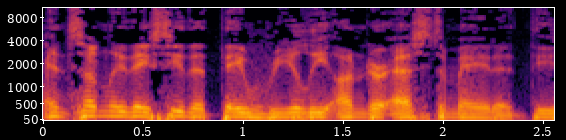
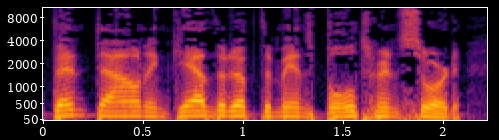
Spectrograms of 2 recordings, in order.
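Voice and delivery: normal talking voice

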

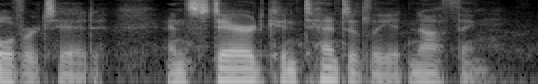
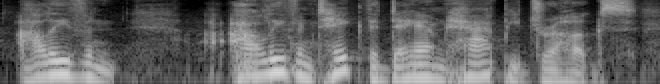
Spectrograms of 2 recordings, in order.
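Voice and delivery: higher, louder desperate pleading; trembling plea; 7 semitones higher, 4 dB louder than usual. A narrator's reading. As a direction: beg desperately, stumbling and restarting. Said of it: "his voice trembling".

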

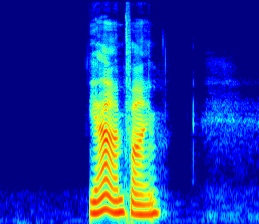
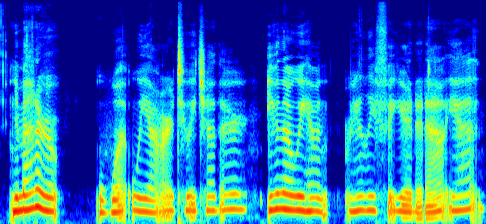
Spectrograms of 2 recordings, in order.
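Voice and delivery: gently admitting you missed them; making up. Acted.

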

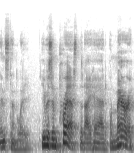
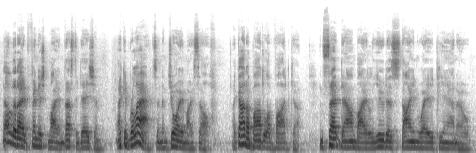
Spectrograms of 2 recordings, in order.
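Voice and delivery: usual speaking voice

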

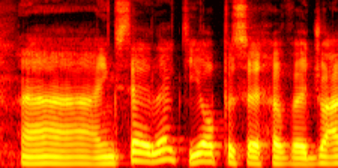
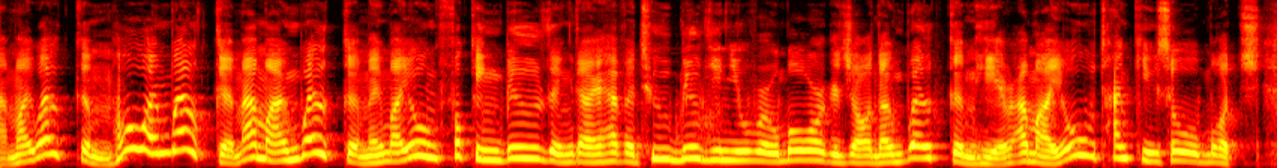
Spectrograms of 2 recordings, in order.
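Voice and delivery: higher-pitched, sarcastic protest; mock indignation; 7 semitones higher than usual. Barman retorts to the cat about his own building, mock indignant. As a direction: play the affronted barman, voice pitched up. Barman takes offence at "You're welcome.

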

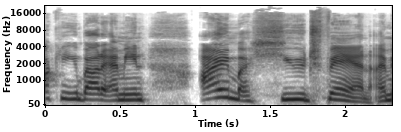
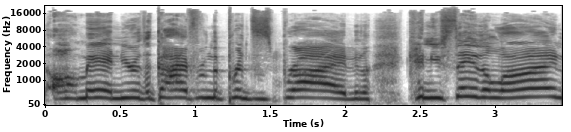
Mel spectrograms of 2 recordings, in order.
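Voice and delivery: higher, gushing fan voice; excited fan; 6 semitones higher than usual. Retold or imitated. Fan meeting the actor from The Princess Bride, mock gushing. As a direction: imitate a starstruck fan asking a favour. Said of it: "people coming up to me and saying".

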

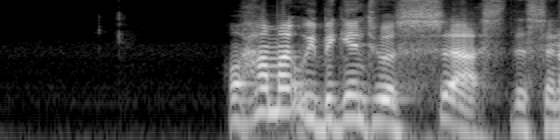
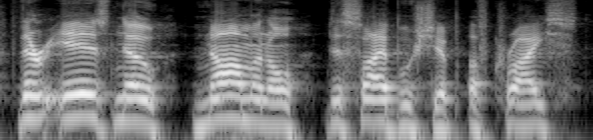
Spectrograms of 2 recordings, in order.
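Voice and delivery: normal talking voice

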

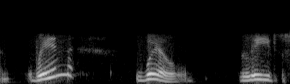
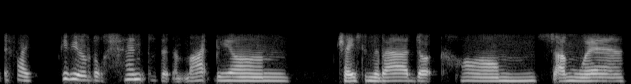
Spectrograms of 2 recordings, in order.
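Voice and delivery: ordinary delivery

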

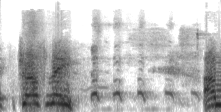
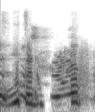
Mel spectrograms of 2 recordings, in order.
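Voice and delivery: ordinary talk

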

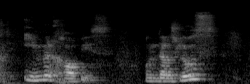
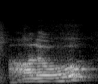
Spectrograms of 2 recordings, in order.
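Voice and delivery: loud, rising call; 6 dB louder than usual. Acted. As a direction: call to someone who isn't listening. Dwarf calls to the busy gnome.

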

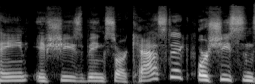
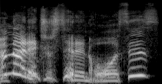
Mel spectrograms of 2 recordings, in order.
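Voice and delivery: high mock Stacy; 10 semitones higher than usual. Voicing Stacy's reply.

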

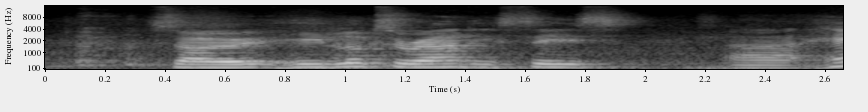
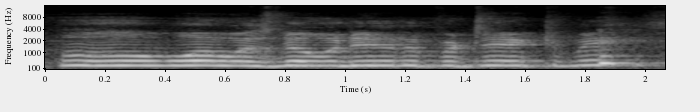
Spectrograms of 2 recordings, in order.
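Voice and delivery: higher, fast muffled plea from inside; 8 semitones higher, 3 dB louder, faster than usual. Acted. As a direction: whine it as if swallowed. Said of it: "a muffled voice".

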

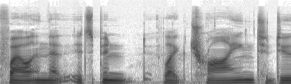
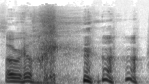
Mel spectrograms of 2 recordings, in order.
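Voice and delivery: laughing; 7 semitones higher, 6 dB louder, much slower than usual. Real, not acted. Laughing at Venice sweater joke.

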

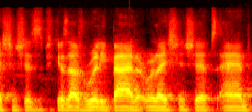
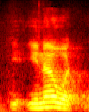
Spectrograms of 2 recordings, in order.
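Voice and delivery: counselor quoted with a raised, louder voice; voicing the blunt counselor, pitched up; retold counselor; 7 semitones higher, 5 dB louder than usual.

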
